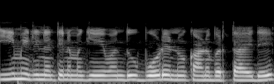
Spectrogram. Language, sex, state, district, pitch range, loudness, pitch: Kannada, female, Karnataka, Bidar, 205-220 Hz, -13 LUFS, 210 Hz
